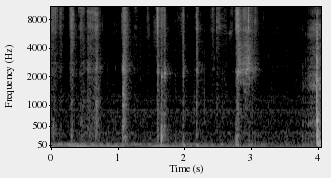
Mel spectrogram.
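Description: Quiet, irregular clicks, taps and rustles of hands handling craft supplies and a jar at a work table, with a faint steady low hum underneath.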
